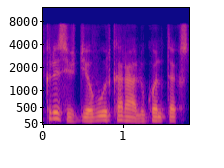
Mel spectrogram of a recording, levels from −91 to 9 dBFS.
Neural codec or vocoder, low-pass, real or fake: codec, 16 kHz, 0.7 kbps, FocalCodec; 7.2 kHz; fake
